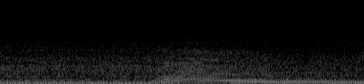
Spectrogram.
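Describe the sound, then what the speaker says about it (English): A car engine in a video game, revving up from a low rumble into a rising, steady drone that holds to the end, heard alone over a constant hiss of background noise. "It does have a mean engine too."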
